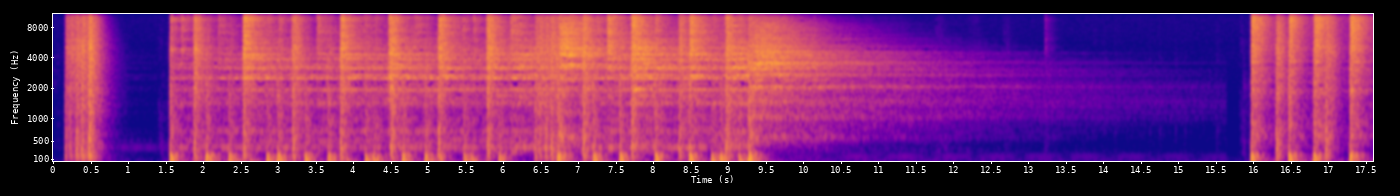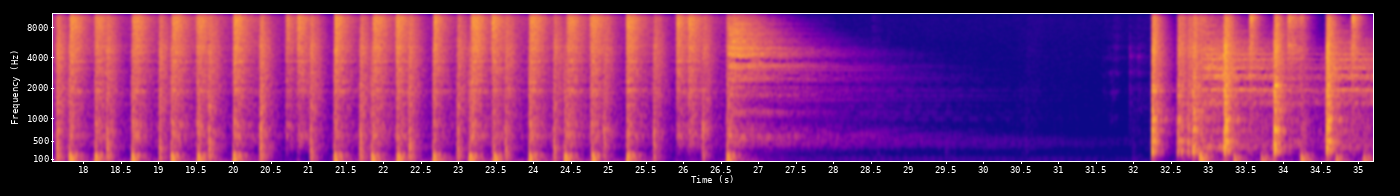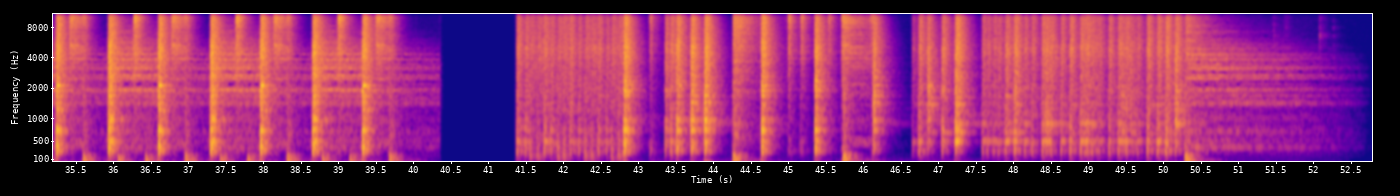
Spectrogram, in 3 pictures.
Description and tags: HipHop kit - upbeats 10 - small+big snare - trash ride
Some upbeat drum beats and fills played my hip hop drum kit:
18" Tamburo kick
12x7" Mapex snare
14x6" Gretsch snare (fat)
14" old Zildjian New Beat hi hats w tambourine on top
18"+20" rides on top of each other for trashy effect
21" Zildjian K Custom Special Dry Ride
14" Sabian Encore Crash
18" Zildjian A Custom EFX Crash
hip, hop, kick, kit, beats, hihat, crash, snare, upbeat, drums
